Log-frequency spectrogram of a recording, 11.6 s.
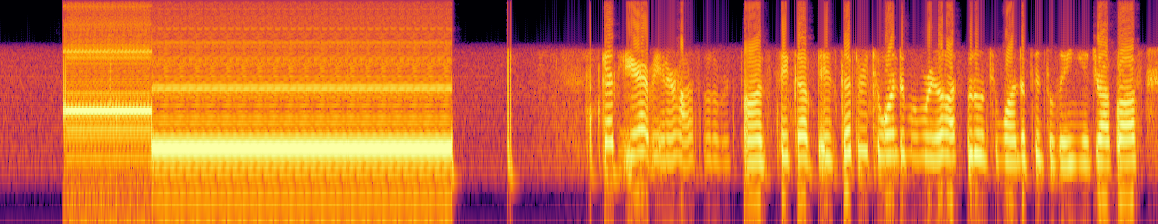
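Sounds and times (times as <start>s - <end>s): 
radio dispatch alert tone: 0.6s - 4.6s
speech: 6.2s - 11.5s.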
